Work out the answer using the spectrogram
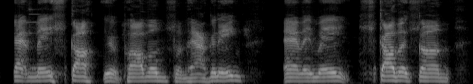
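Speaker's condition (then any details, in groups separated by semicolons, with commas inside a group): Cerebral palsy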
